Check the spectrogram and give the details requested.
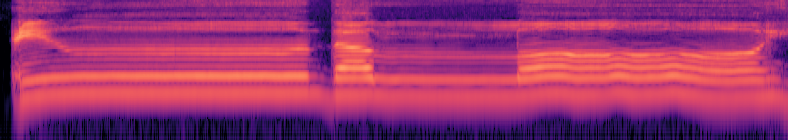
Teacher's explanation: لام جو ہے یہ اللہ والا موٹا ہے، اس سے پہلے زبر ہے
